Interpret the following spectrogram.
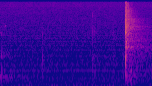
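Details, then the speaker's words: Tank-top propane heater (Mr Heater) being tested for not staying lit; single sharp metallic click, then a fading ring, as the thermocouple-held safety valve engages, normal safety valve operation. "there we go and it already stays engaged the safety valve that is and you'll hear the click when it disengages"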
